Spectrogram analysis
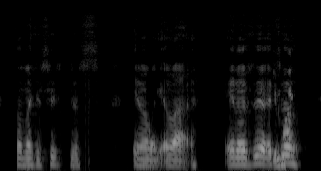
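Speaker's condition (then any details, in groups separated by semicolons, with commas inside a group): Cerebral palsy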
